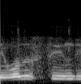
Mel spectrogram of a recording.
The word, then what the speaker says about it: Wallerstein: Fransız devrimine götürmek gibi bir ilginç Wallerstein'in galiba şeyi, evet, evet. – Yazısı. Oradan başlanabilir belki. – Hani Wallerstein diye okunuyor. Ben de bu Alman kökenli isimleri hep Almanca telaffuz etmeyi tercih ediyorum.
